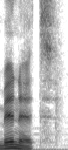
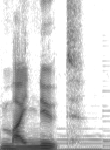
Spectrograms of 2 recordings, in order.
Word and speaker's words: minute: And obviously, it's the difference between minute and minute.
